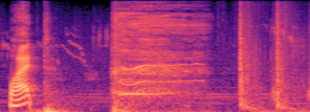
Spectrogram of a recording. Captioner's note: laughs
